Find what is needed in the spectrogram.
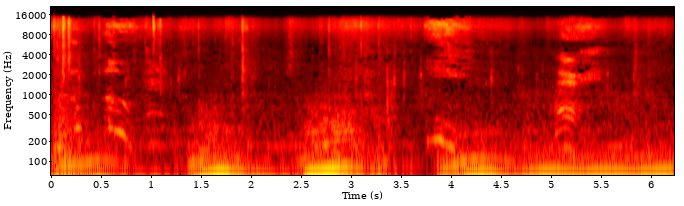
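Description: A 4x4's engine rumbling in low gear as it crawls over large boulders, surging three times as it is given throttle and then pulling steadily, with a few knocks as the vehicle jolts over rock, heard from inside the cab.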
